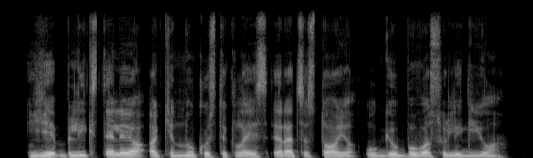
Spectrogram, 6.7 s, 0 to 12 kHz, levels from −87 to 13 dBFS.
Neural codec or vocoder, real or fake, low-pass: vocoder, 44.1 kHz, 128 mel bands every 256 samples, BigVGAN v2; fake; 10.8 kHz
